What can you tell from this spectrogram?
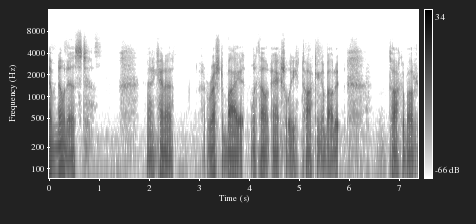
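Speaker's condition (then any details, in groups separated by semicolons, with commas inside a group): No condition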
